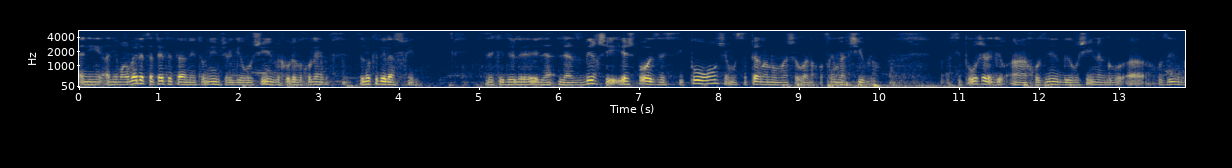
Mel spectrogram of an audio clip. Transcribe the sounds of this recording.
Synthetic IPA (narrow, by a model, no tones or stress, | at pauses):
ʔa̰nia̰nimaʁbelet͡sat̪e̞t̪et̪anet̪unimʃe̞laɡeʁuʃḭmve̞χuleveχulejz̥elo̞ked̪e̞jleafχil | zeked̪ejleleleazbiʁʃḛjʔeʃpo̞ezesipuʁʃḛmesape̞ʁlanumaʃṵv̰anaχnut͡sχimleakʃivlo̞̰ | asipṵʁʃela̰ɡa̰χozimaɡeʁuʃḭma̰a̰χozim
